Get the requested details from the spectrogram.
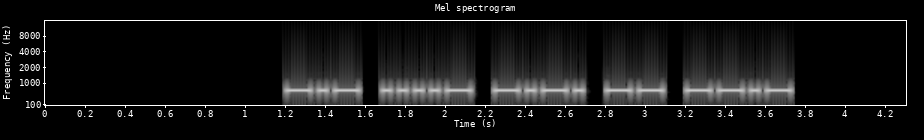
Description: Morse code, heard as a keyed tone, about 32 wpm, 690 Hz. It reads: K4CMQ
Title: USA Call Signs - 5 Characters - 2x Character Spacing - 30wpm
